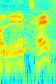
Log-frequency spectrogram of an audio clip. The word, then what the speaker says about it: LeTech: Die Firma Letech, ist das richtig ausgesprochen? Genau, Letech, ja.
